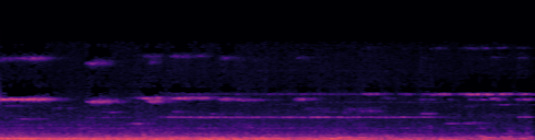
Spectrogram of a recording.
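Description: Indian Railways passenger express coaches rolling along a station platform, heard from on board at the open door: a steady rumble with thin high-pitched squeals from the wheels as the train comes in. The sound cuts off suddenly at the end.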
